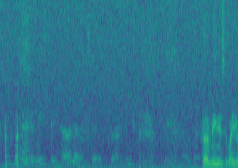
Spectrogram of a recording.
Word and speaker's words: Fermin: The true pronunciation is Fermin.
